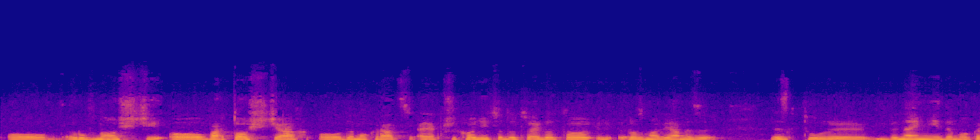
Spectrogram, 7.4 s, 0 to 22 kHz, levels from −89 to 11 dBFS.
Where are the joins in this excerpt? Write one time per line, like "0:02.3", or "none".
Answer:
0:04.7
0:05.9

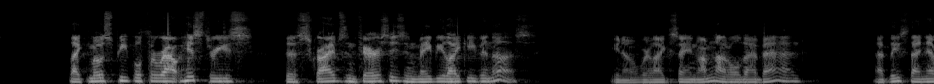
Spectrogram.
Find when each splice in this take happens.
none

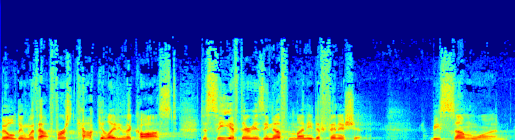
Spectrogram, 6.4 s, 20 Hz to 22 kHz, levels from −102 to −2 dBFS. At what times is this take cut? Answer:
0:05.3

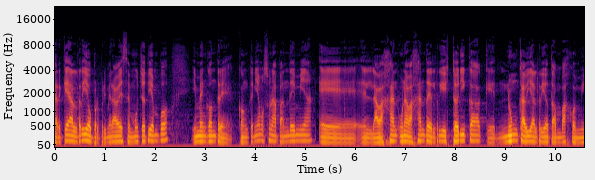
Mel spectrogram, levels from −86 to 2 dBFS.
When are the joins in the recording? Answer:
0:03.9
0:05.2

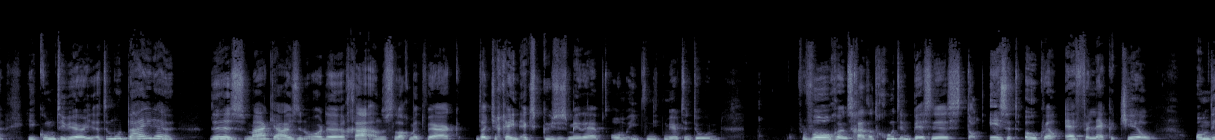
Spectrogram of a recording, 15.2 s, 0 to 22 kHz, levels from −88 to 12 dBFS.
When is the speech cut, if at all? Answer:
none

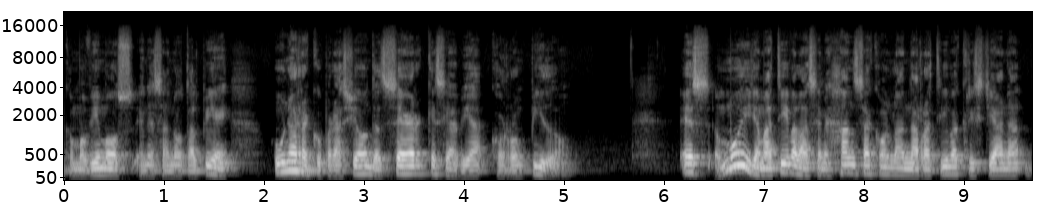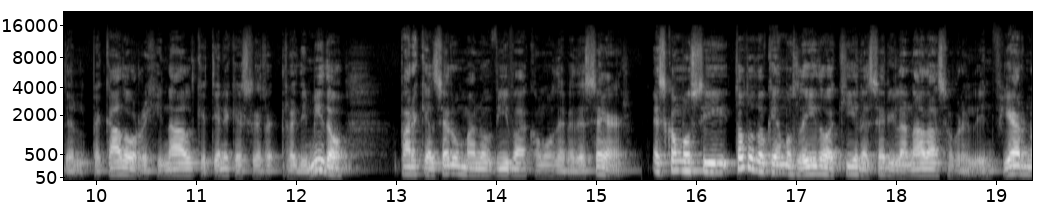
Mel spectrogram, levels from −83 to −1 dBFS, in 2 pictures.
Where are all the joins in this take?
0:15.5

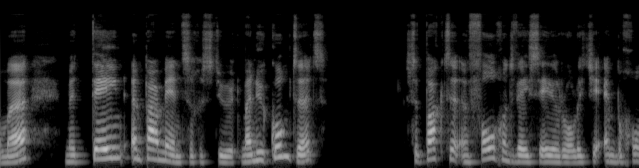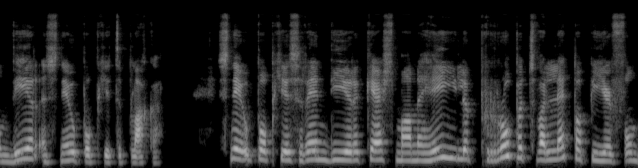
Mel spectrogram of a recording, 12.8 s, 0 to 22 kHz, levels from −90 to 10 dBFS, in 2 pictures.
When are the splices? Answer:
0:08.5

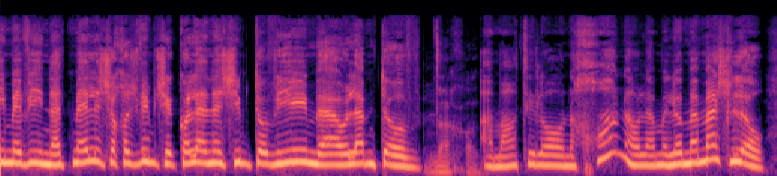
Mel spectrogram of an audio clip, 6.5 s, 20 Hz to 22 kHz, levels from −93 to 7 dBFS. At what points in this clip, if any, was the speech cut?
none

